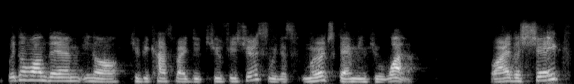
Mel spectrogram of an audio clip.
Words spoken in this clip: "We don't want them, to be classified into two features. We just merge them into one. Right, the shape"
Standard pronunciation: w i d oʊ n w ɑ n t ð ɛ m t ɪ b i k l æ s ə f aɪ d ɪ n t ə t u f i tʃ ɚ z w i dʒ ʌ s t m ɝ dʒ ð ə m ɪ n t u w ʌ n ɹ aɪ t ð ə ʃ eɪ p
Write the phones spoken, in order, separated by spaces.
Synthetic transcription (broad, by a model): w i d oʊ n w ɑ n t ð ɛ m t ɪ b i k ɑ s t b aɪ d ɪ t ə t u f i ʃ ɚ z w i dʒ ʌ s t m ɝ dʒ ð ə m ɪ n t u w ʌ n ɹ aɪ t ð ə ʃ eɪ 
